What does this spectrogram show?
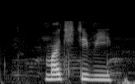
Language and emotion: Russian, neutral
